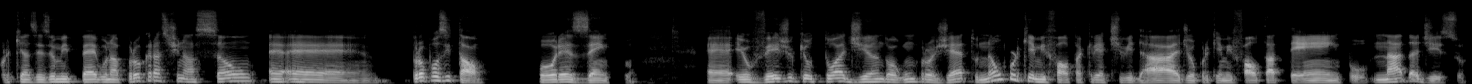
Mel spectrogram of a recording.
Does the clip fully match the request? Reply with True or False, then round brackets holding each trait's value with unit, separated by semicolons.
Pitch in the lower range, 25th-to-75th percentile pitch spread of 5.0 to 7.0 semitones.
True (115 Hz; 5.5 semitones)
